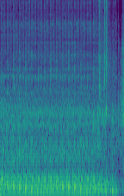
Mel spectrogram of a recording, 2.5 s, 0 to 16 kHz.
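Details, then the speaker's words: 1998 Honda Shadow VT1100 abandoned bike, run without radiator or coolant: lumpy uneven V-twin firing falters and dies with the choke closed. "oh there we go didn't want to run with the choke closed but fired right back [Music] up"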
